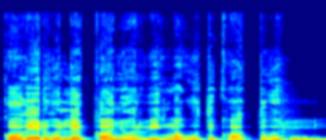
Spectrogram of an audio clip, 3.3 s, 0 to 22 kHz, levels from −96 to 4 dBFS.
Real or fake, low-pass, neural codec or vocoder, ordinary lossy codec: fake; 19.8 kHz; vocoder, 48 kHz, 128 mel bands, Vocos; none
